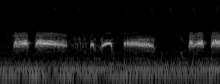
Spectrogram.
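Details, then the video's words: Spotted dove cooing when meeting a rival, a sound made when contesting strength and mostly given by males: series of low, hollow, drawn-out coos with short throaty notes between, faint high chirps of other birds behind. "Suara menguku terkukur"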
